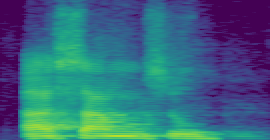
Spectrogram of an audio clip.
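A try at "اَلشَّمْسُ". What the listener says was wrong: Asamsu. Padahal di sini ada pendobel. Ingat? Nah, fungsinya pendobel itu nyamber dan dobel. Asyamsu. Asyamsu. Perasaan sudah kaki itu sudah ninjak tapi belum gitu ya. Asyamsu alif lam apa? Cirinya dulu, cirinya kenapa?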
